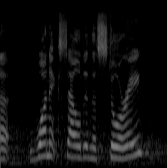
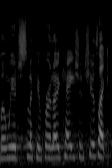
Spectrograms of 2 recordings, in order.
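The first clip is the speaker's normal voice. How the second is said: usual speaking voice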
